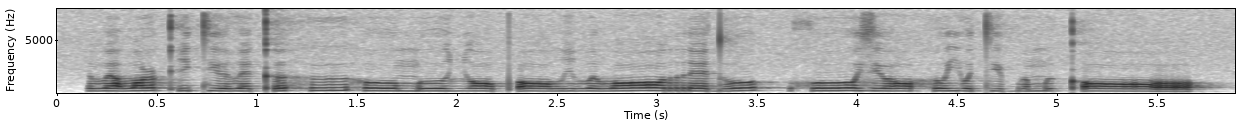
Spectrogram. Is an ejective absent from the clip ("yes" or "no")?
no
